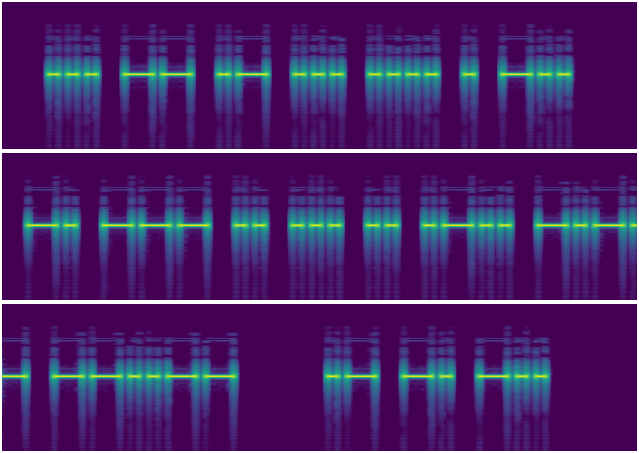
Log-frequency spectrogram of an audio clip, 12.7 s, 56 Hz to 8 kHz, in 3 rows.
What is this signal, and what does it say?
Morse code, heard as a keyed tone, about 19 wpm, 700 Hz. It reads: SMASHED NOISILY, AND
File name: Book One / 10-Chapter 10 - 19 WPM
